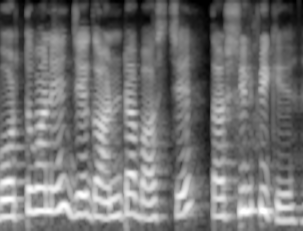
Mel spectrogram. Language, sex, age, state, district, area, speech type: Bengali, female, 30-45, West Bengal, Malda, rural, read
